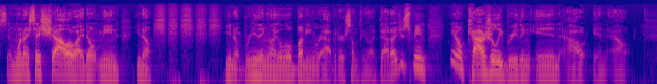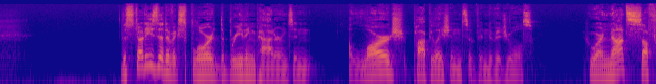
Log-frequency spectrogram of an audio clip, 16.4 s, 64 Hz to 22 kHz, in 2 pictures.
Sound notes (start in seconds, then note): 1.9 inhales shallowly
